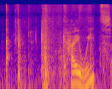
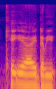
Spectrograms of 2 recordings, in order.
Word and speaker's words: Kaiweets: They are called Kaiweets, I think it's pronounced. And it's a nice little case here. Yeah, Kaiweets.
